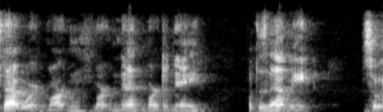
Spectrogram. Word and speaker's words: martinet: was named Martin a and the reason I'm pronouncing it not martinet but Martin a is the person is he was a French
